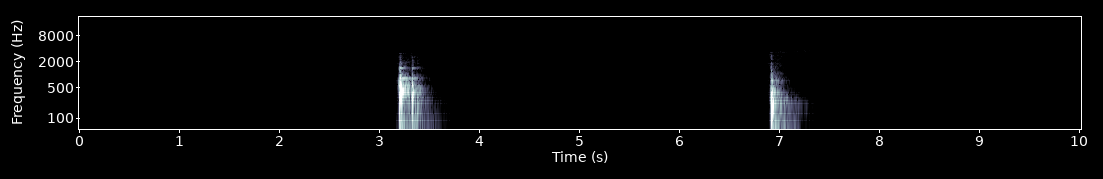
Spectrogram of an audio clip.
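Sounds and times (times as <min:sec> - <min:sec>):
double wooden knock sound effect: 0:03.2 - 0:03.5.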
